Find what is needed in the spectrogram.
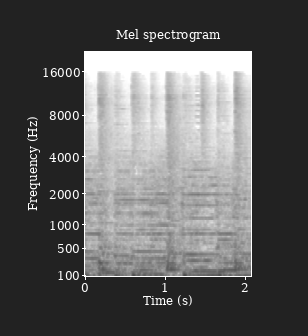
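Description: Live rock band playing an instrumental passage: guitars and bass with a drum kit keeping a steady beat of cymbal and drum hits.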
